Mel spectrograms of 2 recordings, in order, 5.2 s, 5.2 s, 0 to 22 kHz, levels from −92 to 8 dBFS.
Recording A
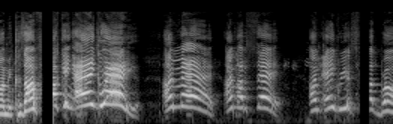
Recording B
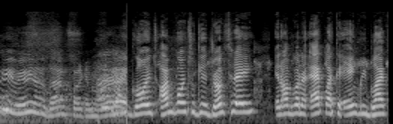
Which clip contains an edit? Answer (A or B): B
